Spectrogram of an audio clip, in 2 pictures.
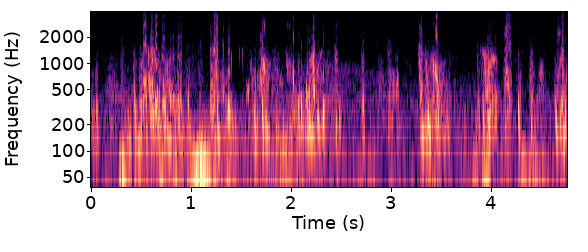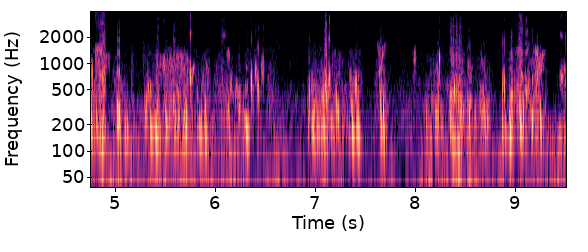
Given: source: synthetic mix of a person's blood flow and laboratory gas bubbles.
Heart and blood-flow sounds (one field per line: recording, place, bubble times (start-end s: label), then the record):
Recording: Doppler ultrasound of blood flow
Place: subclavian vein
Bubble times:
0.00-0.10 s: bubbles
0.41-0.91 s: bubbles
0.95-1.02 s: bubbles
1.16-1.52 s: bubbles
1.54-1.81 s: bubbles
1.94-2.37 s: bubbles
2.43-2.52 s: bubbles
2.69-2.75 s: bubbles
2.96-3.08 s: bubbles
3.27-3.60 s: bubbles
3.85-4.08 s: bubbles
4.12-4.32 s: bubbles
4.38-4.54 s: bubbles
4.63-4.96 s: bubbles
4.98-5.17 s: bubbles
5.27-5.96 s: bubbles
6.04-6.50 s: bubbles
6.92-7.49 s: bubbles
7.62-7.73 s: bubbles
7.97-8.03 s: bubbles
8.09-8.76 s: bubbles
8.83-9.33 s: bubbles
9.45-9.52 s: bubbles
From the record:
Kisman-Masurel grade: 342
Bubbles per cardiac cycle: rolling drumbeat, 9 or more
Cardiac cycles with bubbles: 100%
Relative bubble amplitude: moderate (0.250 to 0.450)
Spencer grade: 3 (all of the cardiac periods contain showers or single bubble signals, but not dominating or overriding the cardiac motion signals)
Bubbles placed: anywhere in the cardiac cycle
